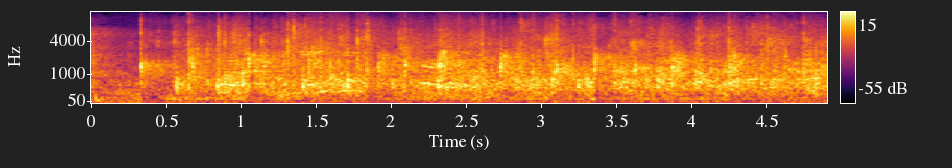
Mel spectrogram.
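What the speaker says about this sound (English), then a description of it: "we're going to give them a round of applause right now" A school audience applauds student speakers at a Constitution Day and election event, a steady wash of clapping held for the whole stretch with a faint low hum beneath it.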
